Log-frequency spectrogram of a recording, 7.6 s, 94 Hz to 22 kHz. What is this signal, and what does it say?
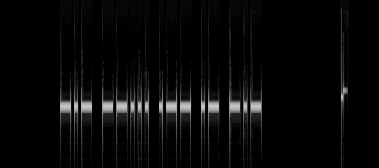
Morse code, heard as a keyed tone, about 17 wpm, 700 Hz. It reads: K7WAK
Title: USA Call Signs - 5 Characters - 4x Character Spacing - 17wpm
